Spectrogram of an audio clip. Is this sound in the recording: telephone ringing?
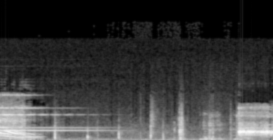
yes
